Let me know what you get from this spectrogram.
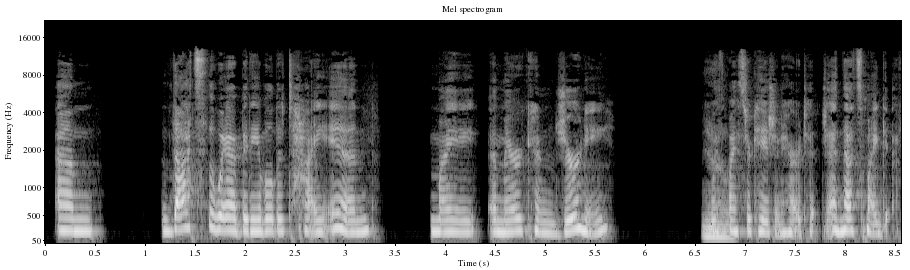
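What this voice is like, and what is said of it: Emotional voice. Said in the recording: “I'm getting emotional.”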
